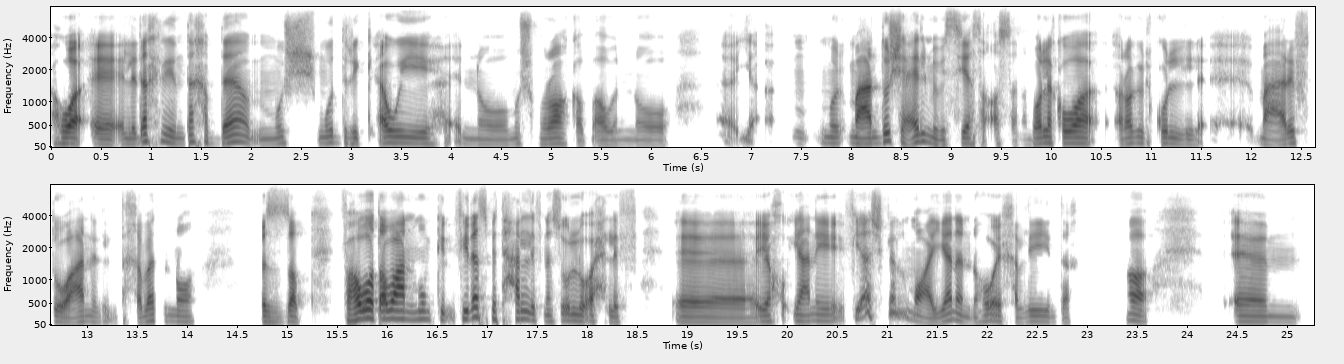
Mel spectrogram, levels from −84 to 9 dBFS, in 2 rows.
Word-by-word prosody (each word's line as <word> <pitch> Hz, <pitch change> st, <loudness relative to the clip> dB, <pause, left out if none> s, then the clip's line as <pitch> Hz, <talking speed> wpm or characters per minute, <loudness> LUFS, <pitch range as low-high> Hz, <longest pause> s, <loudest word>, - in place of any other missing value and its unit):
هو 120 Hz, 0 st, +8 dB
آآ، 105 Hz, -1 st, +3 dB
اللي 110 Hz, 0 st, -3 dB
داخل 155 Hz, +4 st, +1 dB
ينتخب 130 Hz, -2 st, -5 dB
ده 150 Hz, +3 st, +4 dB
مش 110 Hz, +3 st, -8 dB
مدرك 125 Hz, -2 st, -8 dB
أوي 125 Hz, -3 st, 0 dB
إنه 100 Hz, -3 st, -12 dB
مش 110 Hz, +2 st, -11 dB
مراقب 110 Hz, -5 st, -1 dB
أو 95 Hz, 0 st, -5 dB
إنه 95 Hz, 0 st, -12 dB, 0.7 s
ي -, -, -10 dB, 0.7 s
م 125 Hz, -1 st, -8 dB
م -, -, -6 dB
ما 120 Hz, -, +4 dB
عندوش 120 Hz, +11 st, +5 dB
علم 145 Hz, -2 st, +1 dB
بالسياسة 95 Hz, -, -3 dB
أصلًا، -, -, -9 dB
انا 95 Hz, -, -25 dB
بأقول 115 Hz, +6 st, +1 dB
لك 125 Hz, -, -1 dB
هو 125 Hz, -1 st, +5 dB, 0.2 s
راجل 125 Hz, +2 st, -2 dB
كل 110 Hz, -5 st, -6 dB
آآ، -, -, -7 dB, 0.5 s
معرفته -, -, -1 dB
عن -, -, +1 dB
الانتخابات 125 Hz, +1 st, -5 dB
إنه 115 Hz, -3 st, -6 dB, 0.7 s
بالضبط، 105 Hz, -3 st, -1 dB, 0.3 s
فهو 160 Hz, +8 st, +8 dB
طبعًا 170 Hz, -1 st, +9 dB
ممكن 160 Hz, 0 st, -6 dB
في 165 Hz, -, +1 dB
ناس 205 Hz, +2 st, +5 dB
بتحلف 160 Hz, -4 st, -3 dB
ناس، 120 Hz, 0 st, -7 dB
يقول 130 Hz, 0 st, -2 dB
له: -, -, 0 dB
"أحلف." -, -, -7 dB, 0.4 s
آآ، 100 Hz, -2 st, 0 dB
ياخ 120 Hz, 0 st, 0 dB
يعني 125 Hz, 0 st, -1 dB
في -, -, -3 dB
أشكال -, -, -7 dB
معينة -, -, +2 dB
إن -, -, -8 dB
هو -, -, -2 dB
يخليه 115 Hz, +4 st, -5 dB
ينتخب. 105 Hz, -1 st, -12 dB, 0.5 s
آه، -, -, +2 dB, 0.9 s
آمم 110 Hz, -2 st, -2 dB
115 Hz, 135 wpm, -26 LUFS, 105-130 Hz, 0.9 s, طبعًا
